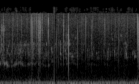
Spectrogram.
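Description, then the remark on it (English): Nectar pours steadily into a cup for a couple of seconds, a soft continuous splashing stream with a few small drips and clinks, no voices present. “Please, drink of our nectar.”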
